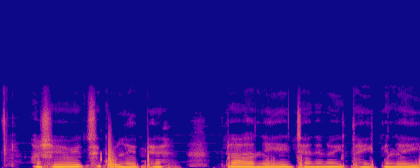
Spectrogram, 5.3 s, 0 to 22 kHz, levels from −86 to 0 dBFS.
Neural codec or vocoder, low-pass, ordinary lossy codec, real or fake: none; 10.8 kHz; none; real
